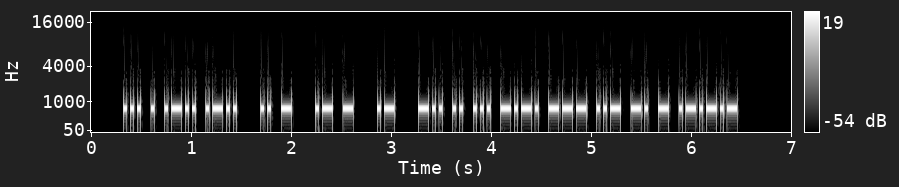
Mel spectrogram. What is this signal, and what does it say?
Morse code, heard as a keyed tone, about 34 wpm, 700 Hz. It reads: SELL IT AT A DISCOUNT.
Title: Sentences from Top 1200 Words 35wpm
